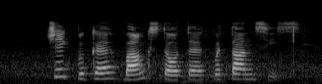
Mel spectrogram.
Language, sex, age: Afrikaans, female, 20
